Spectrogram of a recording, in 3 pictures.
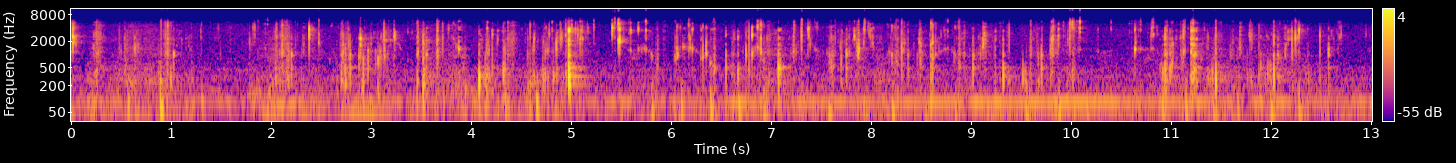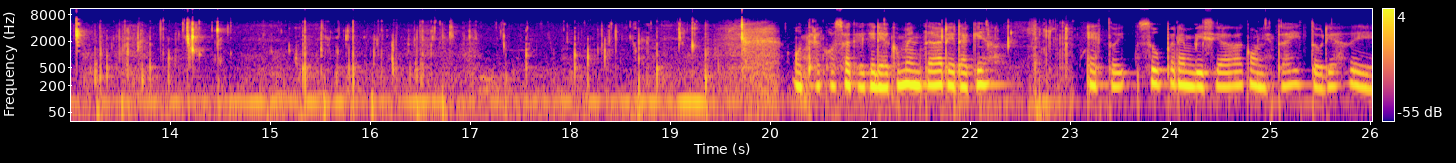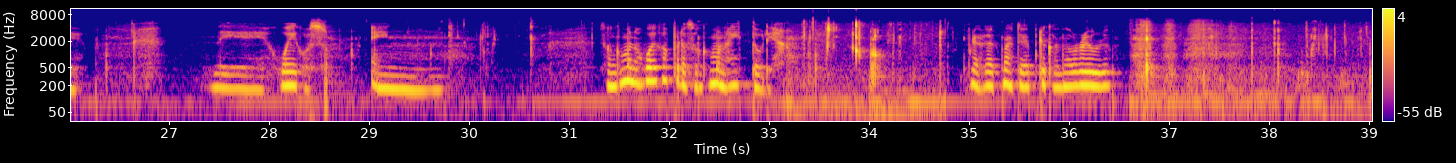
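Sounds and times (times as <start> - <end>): wet mouth sounds eating: 0.0 - 20.7, 22.0 - 23.2, 28.7 - 30.8, 33.2 - 35.0, 36.6 - 39.0.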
